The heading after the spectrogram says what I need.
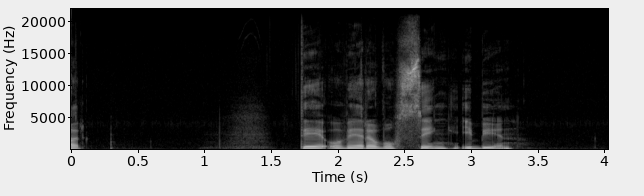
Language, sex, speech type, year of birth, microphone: Norwegian, female, read, 1969, Sennheiser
